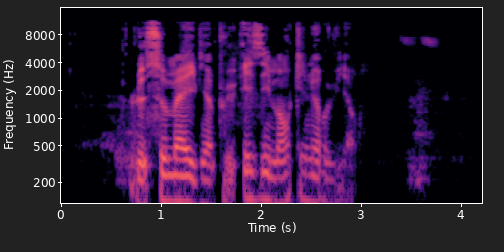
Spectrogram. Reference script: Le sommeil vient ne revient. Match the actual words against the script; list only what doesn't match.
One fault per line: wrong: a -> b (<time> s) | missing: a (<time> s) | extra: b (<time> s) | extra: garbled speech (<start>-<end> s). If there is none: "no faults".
extra: plus aisément qu'il (1.6 s)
